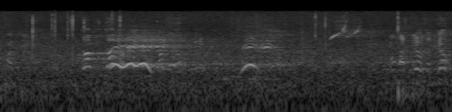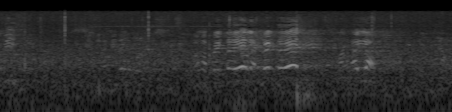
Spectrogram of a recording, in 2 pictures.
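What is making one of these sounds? Young men shout to each other outdoors across an open pitch.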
